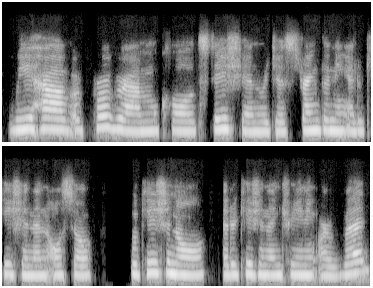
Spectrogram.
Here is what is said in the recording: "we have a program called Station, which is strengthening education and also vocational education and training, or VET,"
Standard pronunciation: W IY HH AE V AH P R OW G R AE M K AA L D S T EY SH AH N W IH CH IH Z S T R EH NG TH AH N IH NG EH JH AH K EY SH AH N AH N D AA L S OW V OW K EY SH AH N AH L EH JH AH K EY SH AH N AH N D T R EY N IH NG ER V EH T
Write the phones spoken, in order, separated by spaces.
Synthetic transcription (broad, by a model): W IY HH AE V AH P R OW G R AE M K AA L D S T EY SH AH N W IH CH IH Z S T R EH NG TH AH N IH NG EH JH AH K EY SH AH N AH N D AA L S OW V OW K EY SH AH N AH L EH JH AH K EY SH AH N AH N T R EY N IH NG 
